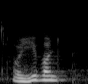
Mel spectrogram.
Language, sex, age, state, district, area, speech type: Dogri, male, 60+, Jammu and Kashmir, Samba, rural, spontaneous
